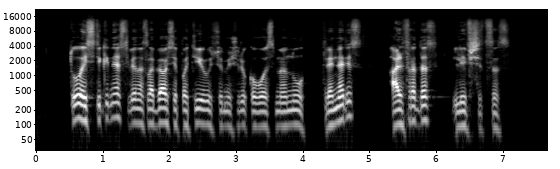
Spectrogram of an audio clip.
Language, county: Lithuanian, Klaipėda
